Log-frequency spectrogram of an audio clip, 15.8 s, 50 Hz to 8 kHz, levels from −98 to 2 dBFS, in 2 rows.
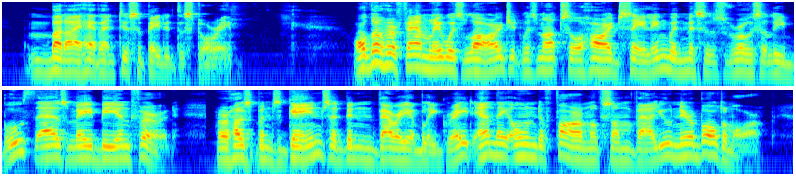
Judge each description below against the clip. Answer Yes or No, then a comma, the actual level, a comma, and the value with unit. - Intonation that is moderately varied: Yes, average, 3.3 semitones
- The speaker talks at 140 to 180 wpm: Yes, average, 160 wpm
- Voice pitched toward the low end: Yes, low, 130 Hz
